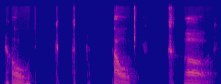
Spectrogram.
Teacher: nó sẽ không rung ở khúc đầu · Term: vô thanh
